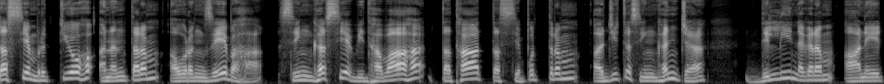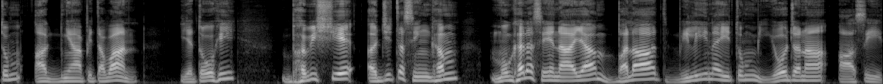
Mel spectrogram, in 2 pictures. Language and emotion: Sanskrit, neutral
